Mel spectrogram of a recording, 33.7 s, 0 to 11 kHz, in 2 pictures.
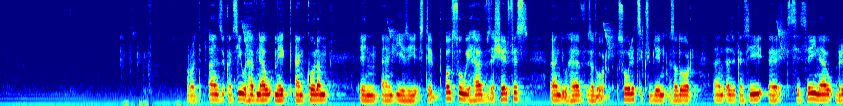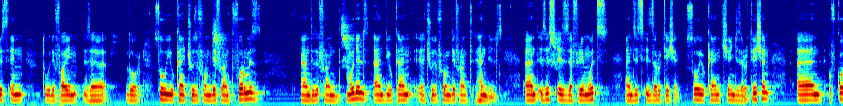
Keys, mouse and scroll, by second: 1.3-3.0 drag, 4.1 middle click, 6.8 shift+a, 12.5-14.7 middle drag, 14.7 t, 16.3 t, 17.2 t, 18.0 n, 19.7-21.2 drag, 21.6-22.9 drag, 23.8 click, 25.4 middle click, 26.5 middle click, 28.3-29.6 middle drag, 30.4-32.2 drag, 32.8 middle click.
